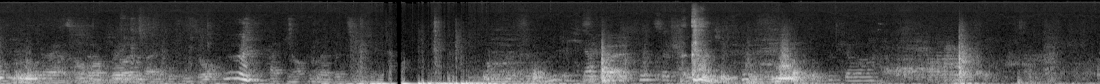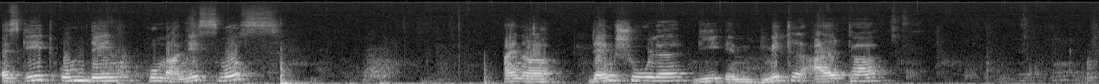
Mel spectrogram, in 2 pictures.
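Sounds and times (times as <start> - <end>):
speech: 0.0 - 3.8, 5.8 - 9.1, 11.0 - 13.7, 16.0 - 20.0
door being closed: 3.4 - 10.6, 11.9 - 15.0.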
